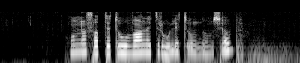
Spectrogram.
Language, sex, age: Swedish, female, 17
